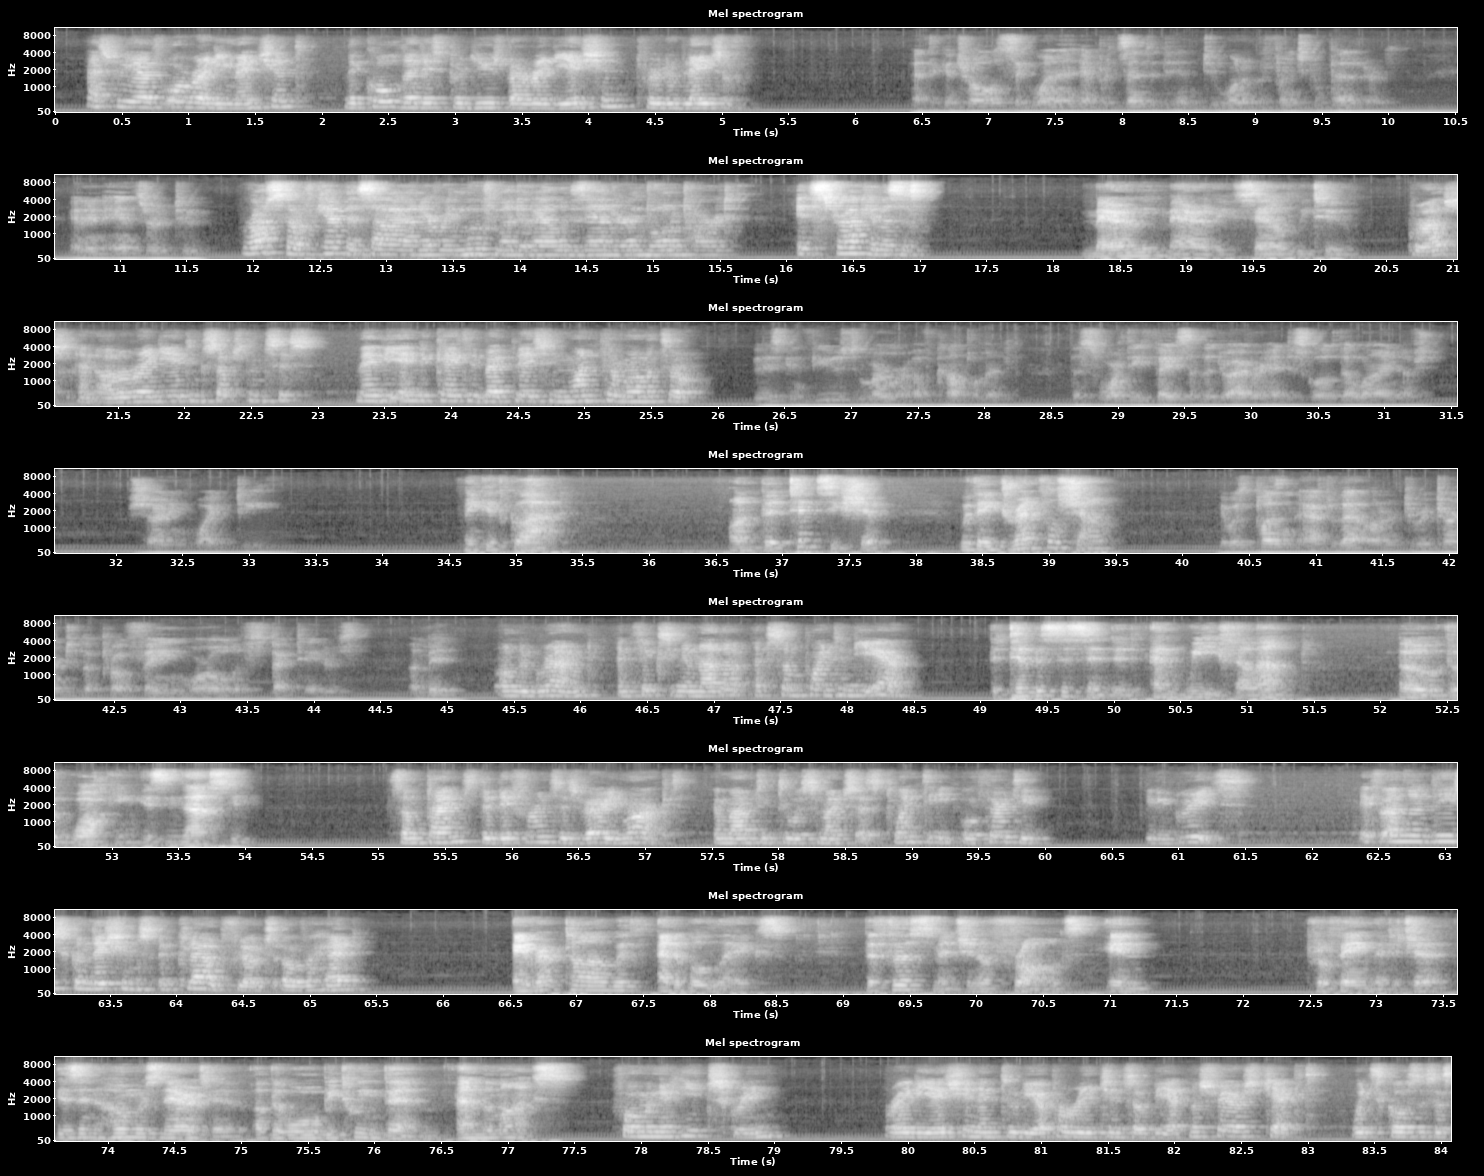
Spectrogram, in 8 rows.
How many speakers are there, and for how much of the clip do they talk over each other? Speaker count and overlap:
4, no overlap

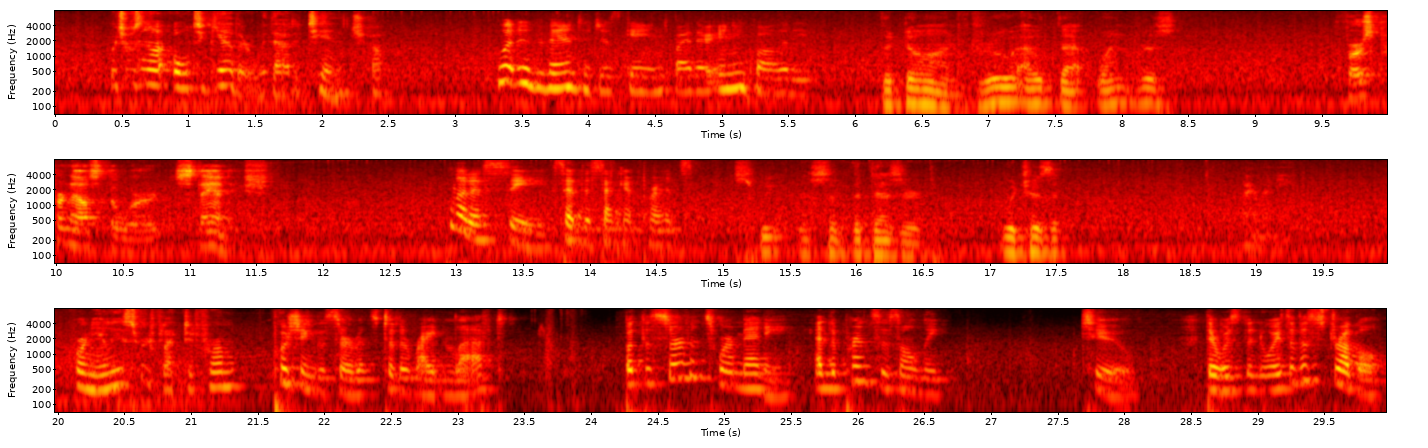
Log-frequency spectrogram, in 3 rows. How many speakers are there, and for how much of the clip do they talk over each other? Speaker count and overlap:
5, no overlap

